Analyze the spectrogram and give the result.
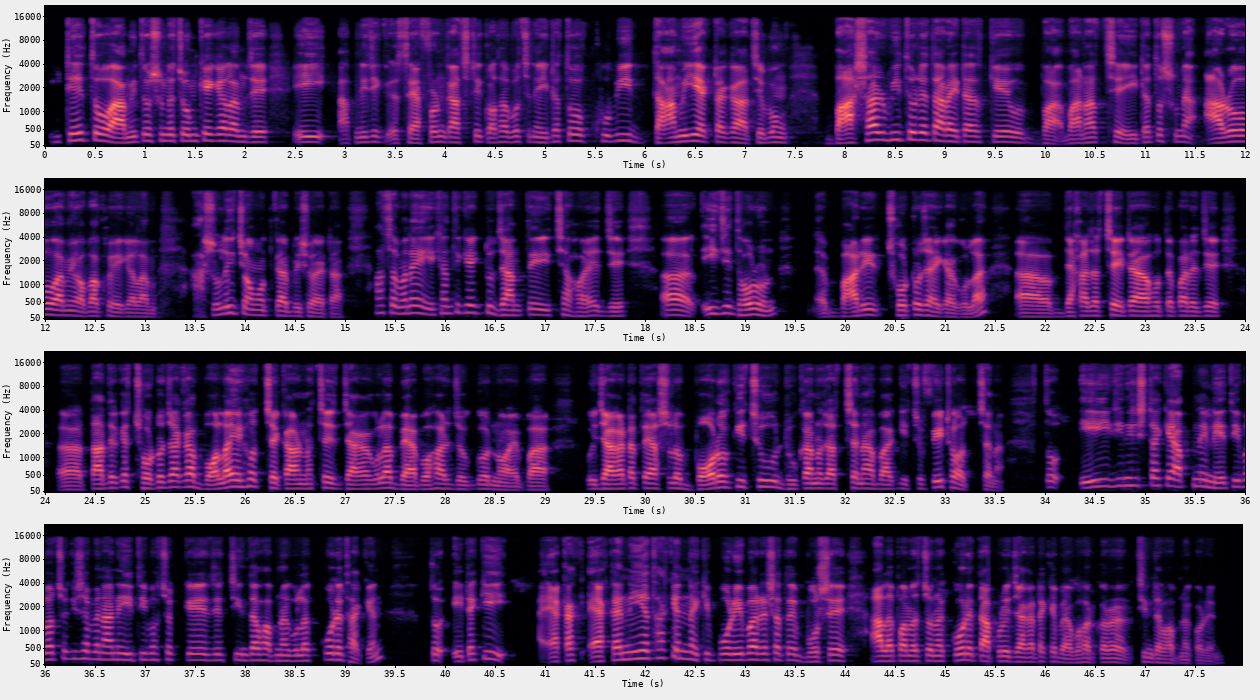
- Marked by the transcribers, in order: bird
- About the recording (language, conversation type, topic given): Bengali, podcast, বাড়ির ছোট জায়গা সর্বোচ্চভাবে কাজে লাগানোর সেরা উপায়গুলো কী?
